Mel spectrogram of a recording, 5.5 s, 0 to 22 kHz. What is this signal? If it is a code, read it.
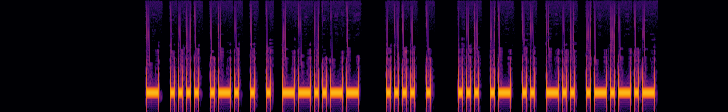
Morse code, heard as a keyed tone, about 40 wpm, 700 Hz. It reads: THREE, HE SAID.
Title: Sentences from Top 200 Words 40wpm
